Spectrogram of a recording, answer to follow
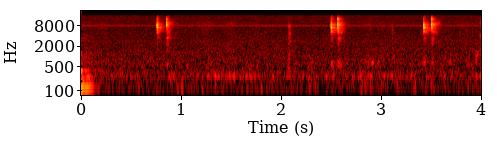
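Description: Computer mouse clicked three times at intervals of about a second or more, each click a quick pair of light ticks (button press and release).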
